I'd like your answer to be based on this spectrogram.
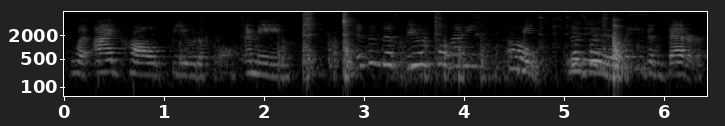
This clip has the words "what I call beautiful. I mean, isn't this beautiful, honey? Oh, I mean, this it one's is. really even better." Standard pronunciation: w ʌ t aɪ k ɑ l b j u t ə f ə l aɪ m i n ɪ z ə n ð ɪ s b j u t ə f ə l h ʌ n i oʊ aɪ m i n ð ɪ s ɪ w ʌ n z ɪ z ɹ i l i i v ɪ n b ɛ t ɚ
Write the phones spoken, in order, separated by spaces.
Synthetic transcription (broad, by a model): w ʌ t aɪ k ɑ l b j u t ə f l aɪ m i n ɪ z ə n ð ɪ s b j u t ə f l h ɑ i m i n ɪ ɪ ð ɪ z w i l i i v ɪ n b ɛ t ɚ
